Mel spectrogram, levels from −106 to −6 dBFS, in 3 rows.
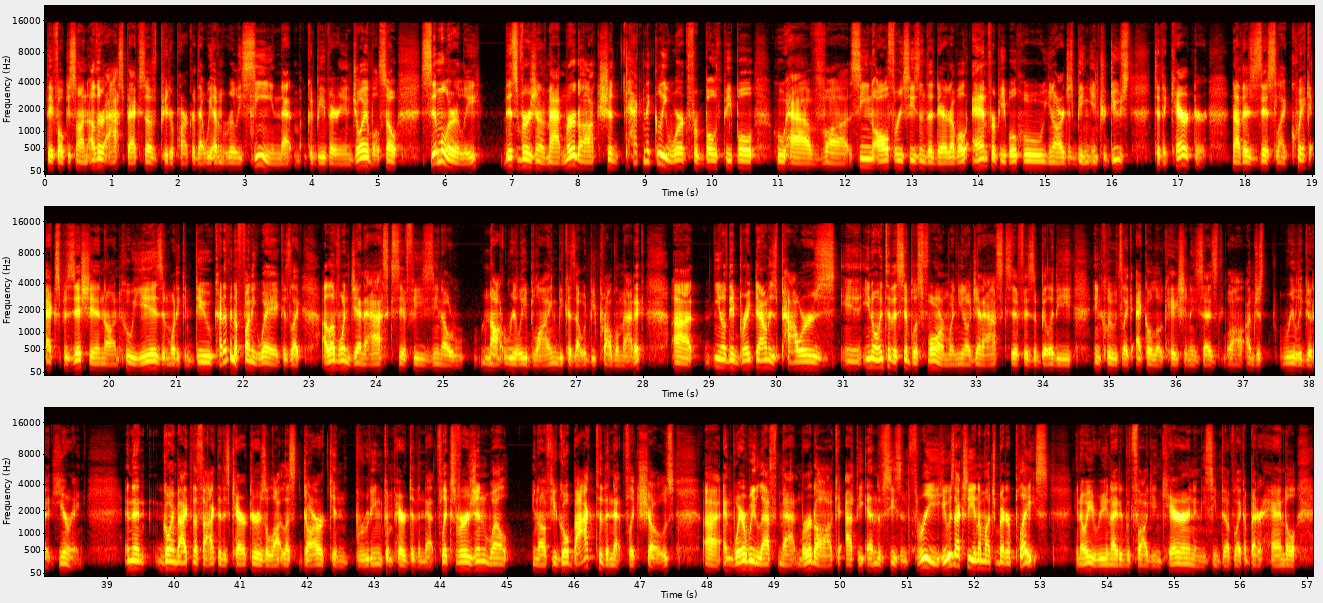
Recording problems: thin; very; fading below 300 Hz

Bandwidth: 15 kHz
